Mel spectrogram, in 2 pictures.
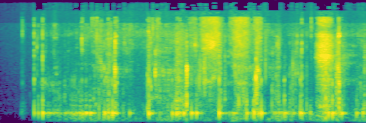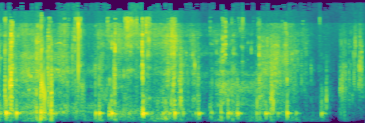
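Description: Chewing and biting on a cooked tuna and salmon rice dish with soy sauce, the long-grain rice quite broken. Many soft, wet clicks and squishy bites follow one another steadily, with a low steady hum underneath.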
